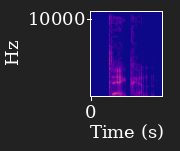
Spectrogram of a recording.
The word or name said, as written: daikon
